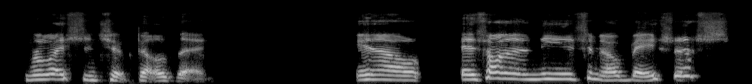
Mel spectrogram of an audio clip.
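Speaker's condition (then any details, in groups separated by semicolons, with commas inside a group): Cerebral palsy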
